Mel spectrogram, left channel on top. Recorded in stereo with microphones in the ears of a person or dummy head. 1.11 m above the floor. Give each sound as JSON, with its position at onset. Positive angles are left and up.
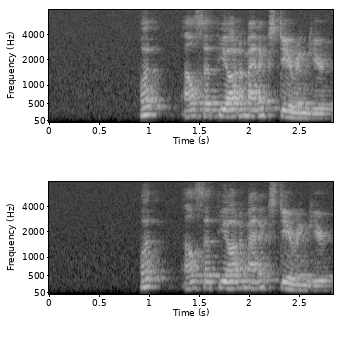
{"t": 0.9, "sound": "a man speaking", "side_deg": 10, "distance_m": 5.5}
